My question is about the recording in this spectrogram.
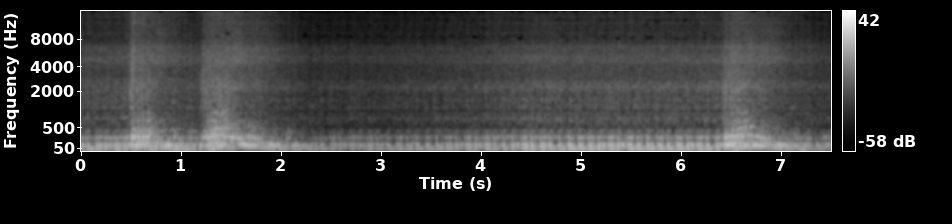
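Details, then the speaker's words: Small two-cylinder engine on a cold start: revs rise and fall unevenly with a ragged, stumbling beat as it drops one cylinder and runs rough; owner suspects a spark plug. "but you'll hear it it'll it'll cut off one of the cylinders and it'll run real rough so I'm starting to think that my sparkplug might be an issue"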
